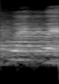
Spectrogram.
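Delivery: high, even quack from afar; imitated duck quack. Preacher mimics a sound heard from afar, imitated quacking. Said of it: "Dari kejauhan terdengar lagi".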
